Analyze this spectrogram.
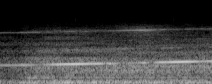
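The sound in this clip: An airplane takes off with a loud, steady engine roar and a thin, high whine that climbs slightly in pitch throughout.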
